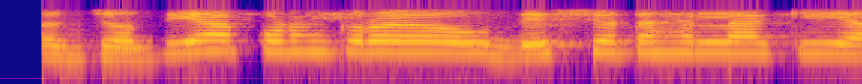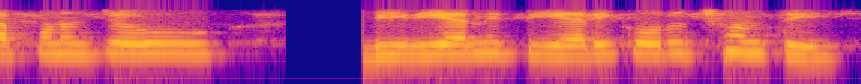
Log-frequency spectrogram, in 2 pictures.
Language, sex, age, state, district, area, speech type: Odia, female, 60+, Odisha, Gajapati, rural, conversation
